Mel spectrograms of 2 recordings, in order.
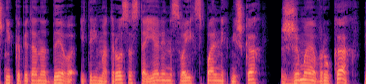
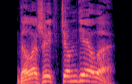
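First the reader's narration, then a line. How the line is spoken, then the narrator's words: Barked. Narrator (Russian): рявкнул Гор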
